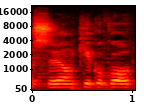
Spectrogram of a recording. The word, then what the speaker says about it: Søren Kierkegaard: notable figures like author Hans Christian Andersen, philosopher Søren Kierkegaard, or whether How do you pronounce his name? That's actually how you pronounce his name. Wow. Søren Kierkegaard.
